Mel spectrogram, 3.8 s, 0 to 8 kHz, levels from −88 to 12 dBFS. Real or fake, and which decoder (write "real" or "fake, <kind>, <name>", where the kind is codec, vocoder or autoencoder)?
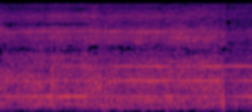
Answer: real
